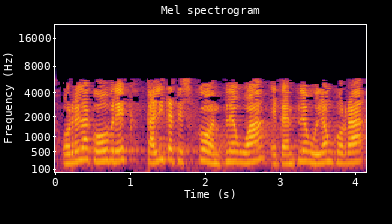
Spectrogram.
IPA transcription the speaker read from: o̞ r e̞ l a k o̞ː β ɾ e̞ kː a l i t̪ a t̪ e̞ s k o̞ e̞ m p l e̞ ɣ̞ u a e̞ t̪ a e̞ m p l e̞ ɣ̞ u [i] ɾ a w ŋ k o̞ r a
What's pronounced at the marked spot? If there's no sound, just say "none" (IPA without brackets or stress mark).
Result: i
